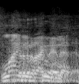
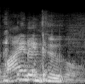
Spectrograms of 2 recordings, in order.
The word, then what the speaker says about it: Leinenkugel: Leinenkugel. Leinenkugel.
